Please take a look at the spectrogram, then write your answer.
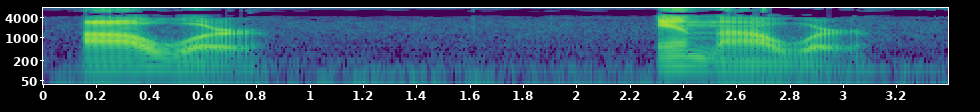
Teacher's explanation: em hour não estamos pronunciando o H como um R. Portanto, ouvimos o som de vogais.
